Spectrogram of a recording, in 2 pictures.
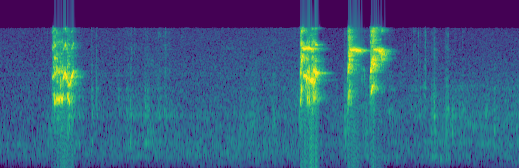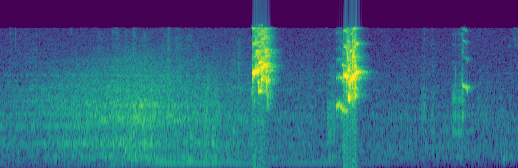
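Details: Rosy-faced lovebird chirping in scattered bursts of sharp, shrill notes, some paired, separated by quiet gaps, with a soft low rumble of passing street traffic in the middle.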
